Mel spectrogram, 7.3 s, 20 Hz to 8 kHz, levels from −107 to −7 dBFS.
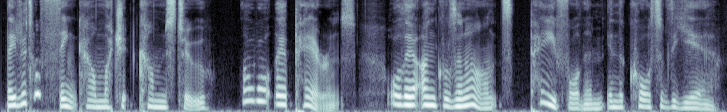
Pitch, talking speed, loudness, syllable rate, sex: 170 Hz, 215 wpm, -19 LUFS, 5.0 syllables/s, female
